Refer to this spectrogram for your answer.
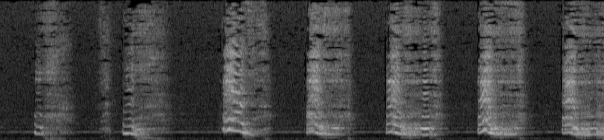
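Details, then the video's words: Angry pug trying to get to a bottle, giving short rising-then-falling whining yelps, about one every second, with brief quiet gaps between; a steady faint hum runs underneath. "Angry Pug"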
